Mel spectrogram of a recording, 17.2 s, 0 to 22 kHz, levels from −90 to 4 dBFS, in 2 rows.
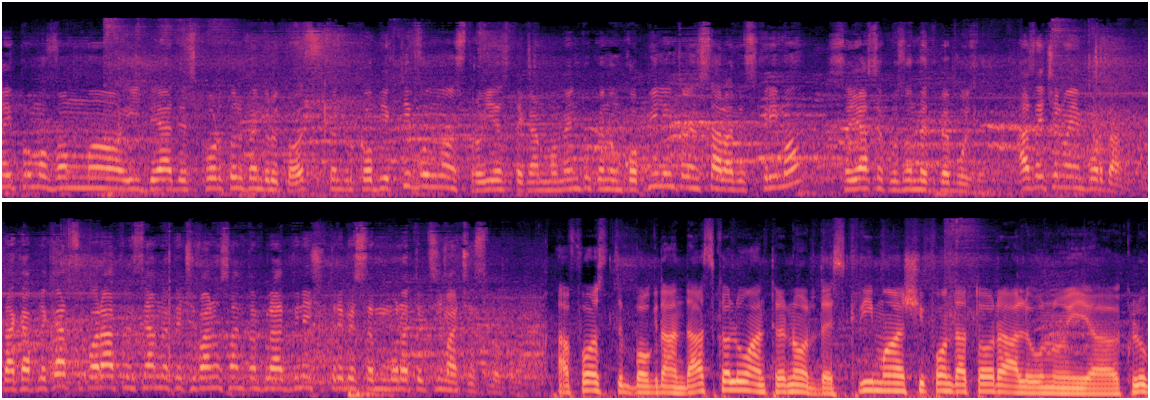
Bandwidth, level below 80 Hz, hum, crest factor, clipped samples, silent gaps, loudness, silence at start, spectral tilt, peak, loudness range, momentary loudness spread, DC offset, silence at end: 15.5 kHz; -40 dBFS; none; 14 dB; under 0.1%; none; -17 LUFS; 0 s; -5.5 dB/octave; -2 dBFS; 6 LU; 9 LU; under 0.1%; 0 s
